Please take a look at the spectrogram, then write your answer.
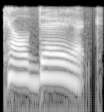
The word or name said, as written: Chaldaic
